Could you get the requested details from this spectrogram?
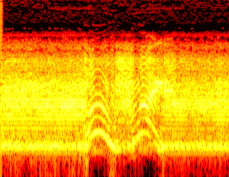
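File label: damaged anti-aircraft mood medium, speech English; War Thunder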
